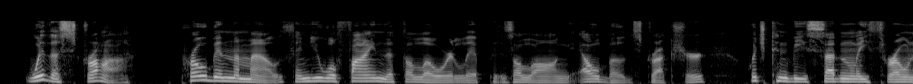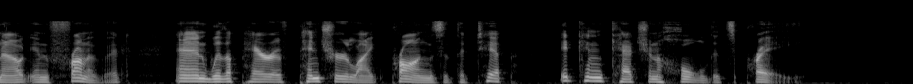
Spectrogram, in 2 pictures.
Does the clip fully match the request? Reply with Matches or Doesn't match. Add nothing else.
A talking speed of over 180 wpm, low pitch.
Doesn't match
